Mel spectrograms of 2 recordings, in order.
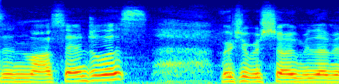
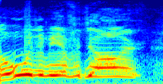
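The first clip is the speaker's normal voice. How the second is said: put-on shrill, very high, loud, booming gleeful squeal; 12 dB louder than usual. Retelling asking for a dollar for the meeting: imitating her own excitement. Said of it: "I get so excited".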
